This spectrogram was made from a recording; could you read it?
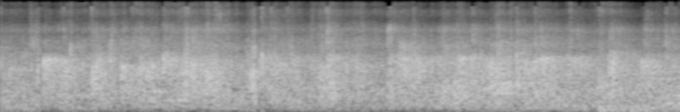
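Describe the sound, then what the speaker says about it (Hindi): An audience at a school quiz final claps loudly and continuously in a dense, steady burst of applause for a winning house team. "समर्पण हाउस के लिए जोरदार तालियां बजा दें"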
